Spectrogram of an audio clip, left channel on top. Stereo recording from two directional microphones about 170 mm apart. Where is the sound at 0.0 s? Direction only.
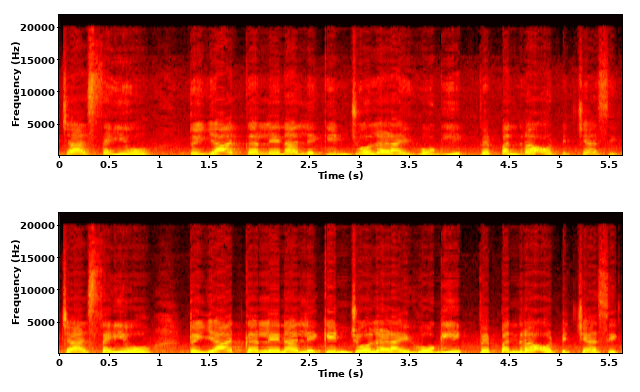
50° right (ahead or behind).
